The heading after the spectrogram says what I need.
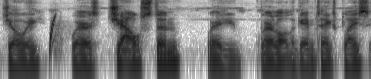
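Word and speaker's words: Jowy: For example, Joey is spelled J O W Y, but it is pronounced Joey.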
